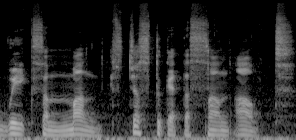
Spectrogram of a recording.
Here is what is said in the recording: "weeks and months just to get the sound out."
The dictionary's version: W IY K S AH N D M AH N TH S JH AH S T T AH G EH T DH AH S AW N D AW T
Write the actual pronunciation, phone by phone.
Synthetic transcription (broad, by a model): W IY K S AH M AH N TH JH AH S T T AH G EH T DH AH S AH N AW T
